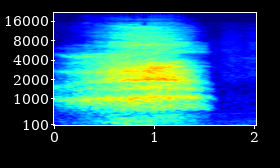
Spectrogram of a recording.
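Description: A single long, breathy exhale during yoga breathing practice for the abdominal lock, rising and holding steady for about a second and a half before cutting off abruptly into silence; close and alone.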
